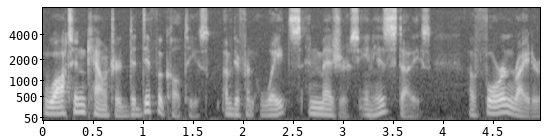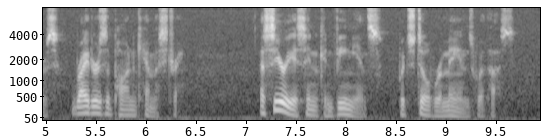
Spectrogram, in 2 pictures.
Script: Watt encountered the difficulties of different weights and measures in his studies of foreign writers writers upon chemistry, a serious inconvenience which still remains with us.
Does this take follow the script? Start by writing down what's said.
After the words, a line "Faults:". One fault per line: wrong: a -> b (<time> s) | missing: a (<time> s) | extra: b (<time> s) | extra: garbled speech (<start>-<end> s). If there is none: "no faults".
Watt encountered the difficulties of different weights and measures in his studies of foreign writers writers upon chemistry, a serious inconvenience which still remains with us.
Faults:
no faults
